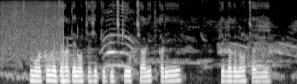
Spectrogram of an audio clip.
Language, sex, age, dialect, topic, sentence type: Maithili, male, 18-24, Angika, agriculture, question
